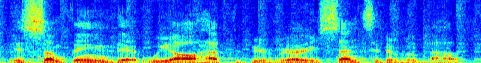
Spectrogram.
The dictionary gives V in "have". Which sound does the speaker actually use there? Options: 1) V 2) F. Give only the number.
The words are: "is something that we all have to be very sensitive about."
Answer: 2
